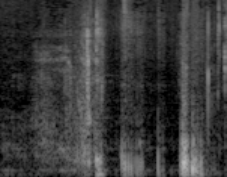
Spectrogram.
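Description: A quiet sip of an IPA: a soft slurp followed by a few brief wet mouth and swallowing sounds, with no talking.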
